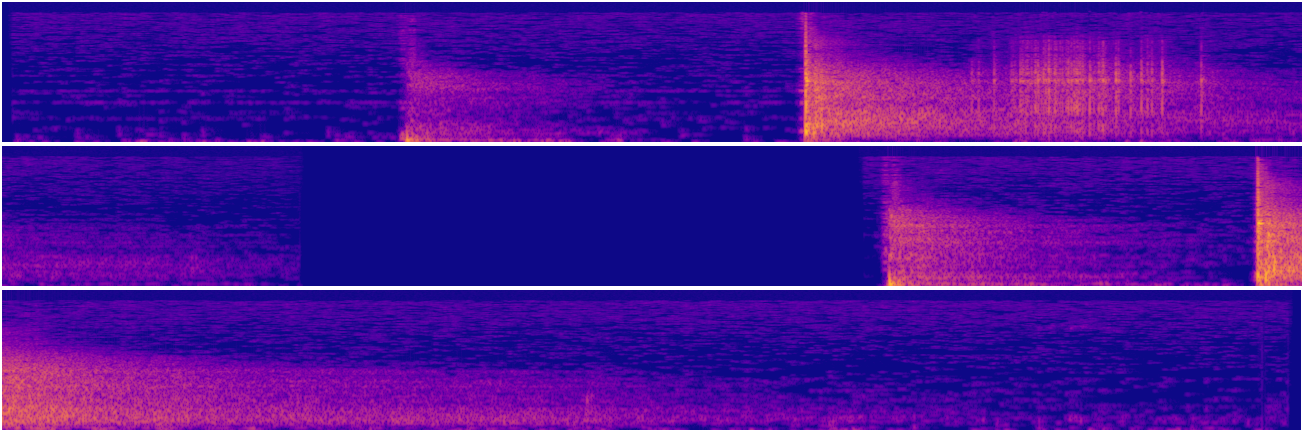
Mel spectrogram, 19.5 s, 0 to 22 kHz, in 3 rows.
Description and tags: Two launches w. bangs collection
Launches and bangs I recorded at midnight on New Years, 2009. Heavily processed.
collection, new-years, launch, 2009, 2010, firework, bang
